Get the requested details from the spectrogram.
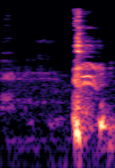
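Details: Adult man with asthma/COPD during wildfire smoke season in Spokane: a single deep, harsh cough with a short follow-up burst, lungs irritated by smoke.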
